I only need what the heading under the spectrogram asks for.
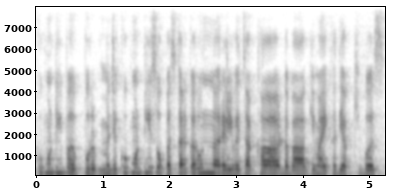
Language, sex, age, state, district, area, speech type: Marathi, female, 45-60, Maharashtra, Pune, urban, spontaneous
